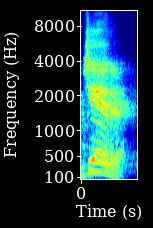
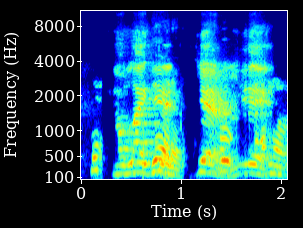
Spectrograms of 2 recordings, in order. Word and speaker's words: Jeter: Hey, you gotta say his name right, Jeter. Jetter. I know. Pooh get mad if I say that.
